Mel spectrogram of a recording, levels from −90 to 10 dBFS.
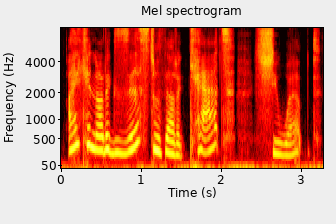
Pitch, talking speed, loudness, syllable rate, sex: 265 Hz, 145 wpm, -15 LUFS, 3.9 syllables/s, female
